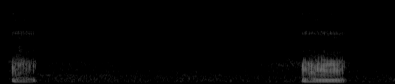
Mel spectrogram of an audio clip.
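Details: Shih Tzu dog snoring with her eyes open: two short, snorting snores about three seconds apart with quiet breathing between them; light snoring.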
